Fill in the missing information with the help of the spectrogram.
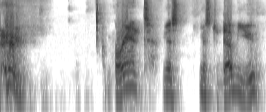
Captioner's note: clears throat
